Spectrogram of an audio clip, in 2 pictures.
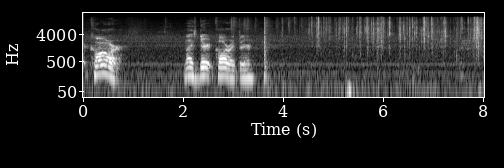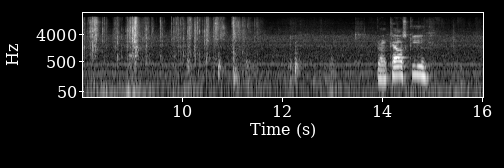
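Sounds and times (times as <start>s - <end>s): foil wrapper crinkling and tearing: 4.0s - 11.2s.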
